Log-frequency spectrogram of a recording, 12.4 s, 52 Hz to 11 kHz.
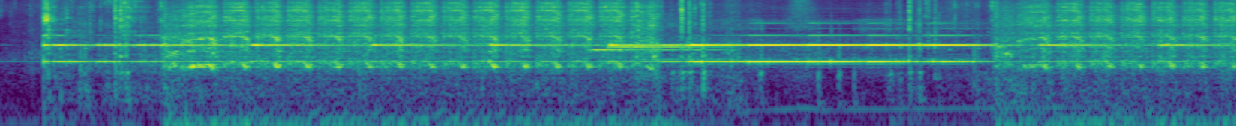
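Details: Ford F-150 or 2006 Mazda 5 with weak/depleted battery cranked on GOOLOO A5 jump starter, eighth-plus repeated crank: long, even starter whir with regular pulsing that never catches; cranks but doesn't start.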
